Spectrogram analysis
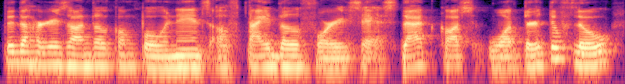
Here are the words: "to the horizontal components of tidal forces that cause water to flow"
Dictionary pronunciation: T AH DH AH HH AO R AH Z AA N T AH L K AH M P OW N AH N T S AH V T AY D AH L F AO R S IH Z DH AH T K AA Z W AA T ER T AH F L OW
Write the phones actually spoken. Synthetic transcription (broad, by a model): T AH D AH HH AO R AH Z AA N T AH L K AH M P OW N AH N T S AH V T AY D AH L F AO R S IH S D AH T K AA S W AA T ER T AH F L OW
